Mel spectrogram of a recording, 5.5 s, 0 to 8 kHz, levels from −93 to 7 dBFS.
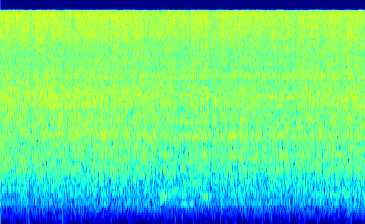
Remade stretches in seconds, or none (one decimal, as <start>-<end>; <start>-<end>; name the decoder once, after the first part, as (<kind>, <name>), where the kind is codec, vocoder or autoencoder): none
